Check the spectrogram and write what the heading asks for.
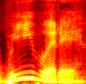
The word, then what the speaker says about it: vivere: E aí, para completar o verso, a gente pode olhar no dicionário, consultar que o verbo vivere, né? Vivo, tem um I longo.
